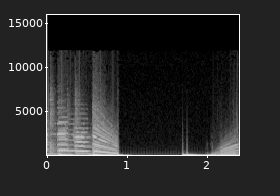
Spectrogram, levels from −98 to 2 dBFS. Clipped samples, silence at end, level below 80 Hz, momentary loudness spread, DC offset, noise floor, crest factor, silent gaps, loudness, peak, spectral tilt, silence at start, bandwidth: under 0.1%; 0 s; -26 dBFS; 13 LU; under 0.1%; -68 dBFS; 18 dB; none; -23 LUFS; -2 dBFS; -6 dB/octave; 0 s; 8.2 kHz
